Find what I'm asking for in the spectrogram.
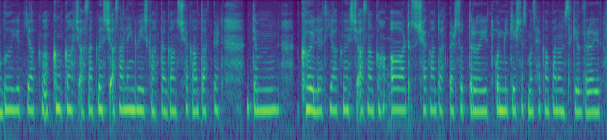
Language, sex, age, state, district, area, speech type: Kashmiri, female, 18-30, Jammu and Kashmir, Baramulla, rural, spontaneous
